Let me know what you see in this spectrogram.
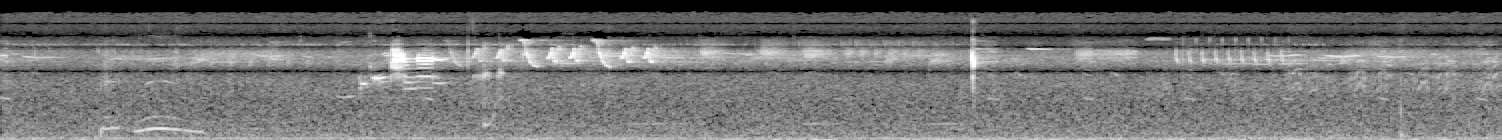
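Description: Faint birdsong: scattered high chirps, with a quick trill of rapidly repeated notes about nine seconds in. A single sharp click sounds about seven seconds in.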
